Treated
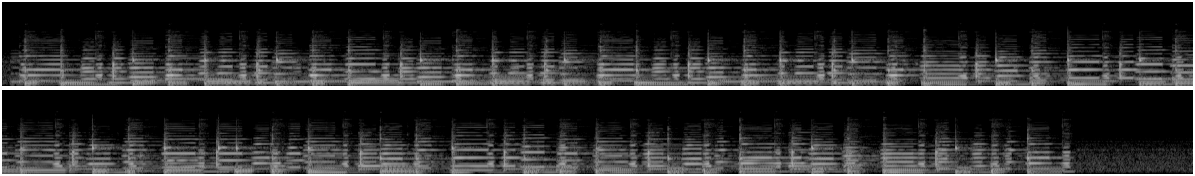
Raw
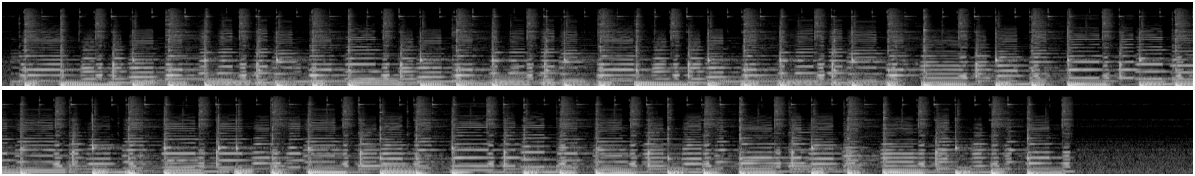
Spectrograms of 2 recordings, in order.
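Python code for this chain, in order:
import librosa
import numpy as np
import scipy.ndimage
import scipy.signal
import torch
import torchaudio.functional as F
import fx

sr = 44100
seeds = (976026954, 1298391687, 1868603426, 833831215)

y = fx.bandpass_edges(x, sr, low_hz=190.0, high_hz=2300.0)
y = F.gain(torch.from_numpy(y), -4.0).numpy()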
